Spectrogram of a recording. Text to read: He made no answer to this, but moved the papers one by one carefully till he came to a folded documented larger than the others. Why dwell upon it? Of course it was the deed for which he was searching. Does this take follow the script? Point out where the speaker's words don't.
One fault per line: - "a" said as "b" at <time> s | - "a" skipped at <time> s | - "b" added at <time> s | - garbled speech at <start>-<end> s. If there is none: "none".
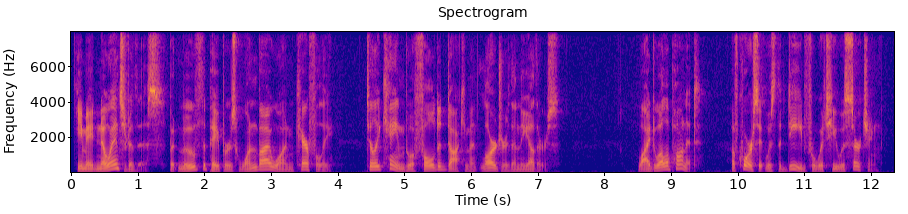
- "documented" said as "document" at 5.6 s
